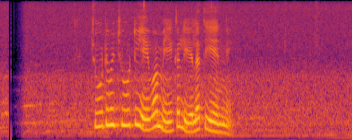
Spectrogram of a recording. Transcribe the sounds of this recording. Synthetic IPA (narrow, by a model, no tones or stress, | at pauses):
t͡ʃuːʈimət͡ʃuːʈieːʋameːkəlijəlɐt̪ijenːḭ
